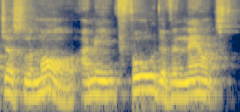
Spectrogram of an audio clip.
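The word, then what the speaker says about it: Le Mans: which one now it's Lamar Lamar so you don't pronounce the N or the S um well you don't pronounce the S really if you're speaking with a French accent it's Lamar but you know what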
